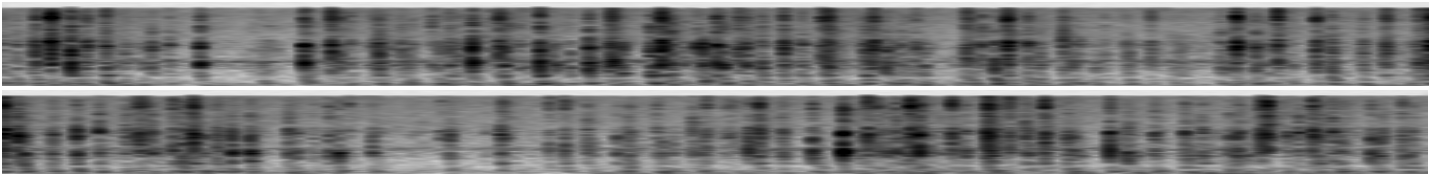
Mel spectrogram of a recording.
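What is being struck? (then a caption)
Aluminum keyboard with silicone key cover. Fast typing with fingertips and red-painted nails on a slim, backlit aluminum keyboard whose keys are covered by a red silicone skin. A dense, steady stream of soft, muted key taps with a faint, bright click. Each tap stops almost instantly, and the typing stays quiet and even throughout.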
